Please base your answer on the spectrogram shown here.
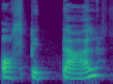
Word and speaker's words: hospital: Then we have el hospital, so the H is silent.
